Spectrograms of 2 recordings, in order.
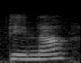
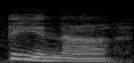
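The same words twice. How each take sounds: First: The vowels are said short and clipped. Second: The vowels are drawn out and long. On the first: The speaker calls it wrong. "it's just not" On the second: The speaker calls it right. "it just pulls those sounds out a bit, bit longer"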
